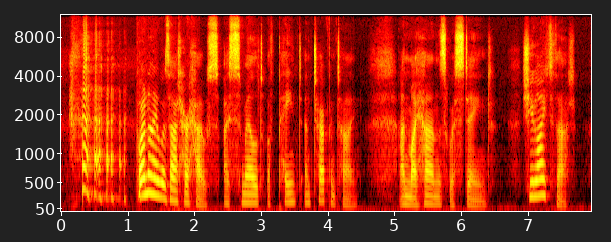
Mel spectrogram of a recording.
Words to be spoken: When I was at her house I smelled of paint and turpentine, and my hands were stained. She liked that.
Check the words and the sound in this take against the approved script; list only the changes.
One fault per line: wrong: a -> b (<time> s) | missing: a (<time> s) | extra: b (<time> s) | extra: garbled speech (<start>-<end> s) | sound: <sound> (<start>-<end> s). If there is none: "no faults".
sound: laugh (0.1-1.0 s)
